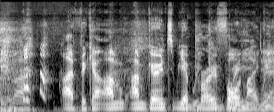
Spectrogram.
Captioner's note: Joey laughing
